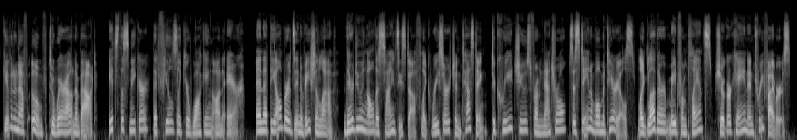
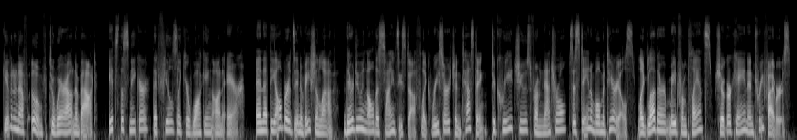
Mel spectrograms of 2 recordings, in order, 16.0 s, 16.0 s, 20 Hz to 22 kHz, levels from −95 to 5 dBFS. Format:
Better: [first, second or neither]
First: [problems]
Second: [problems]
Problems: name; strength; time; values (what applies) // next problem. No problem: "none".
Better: first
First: none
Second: muffled; slightly; fading above 3.5 kHz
